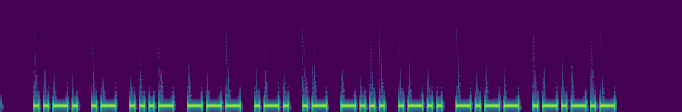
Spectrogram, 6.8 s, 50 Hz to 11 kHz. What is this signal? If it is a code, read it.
Morse code, heard as a keyed tone, about 25 wpm, 700 Hz. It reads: FAVORABLY.
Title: Pangram Challenge v2 - 25wpm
